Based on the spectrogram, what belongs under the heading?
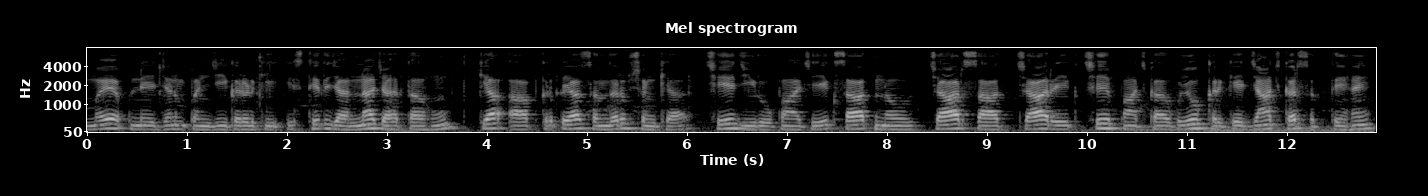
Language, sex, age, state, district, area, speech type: Hindi, male, 45-60, Uttar Pradesh, Sitapur, rural, read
